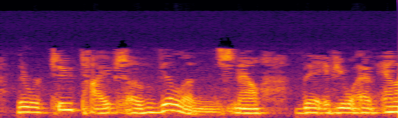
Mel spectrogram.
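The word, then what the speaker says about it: villein: Law Dictionary it's spelled it has an unusual spelling because it's French in origin but we say it villain it's spelled v i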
